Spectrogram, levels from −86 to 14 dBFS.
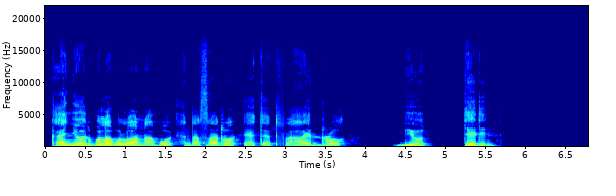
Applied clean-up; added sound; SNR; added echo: none; none; none; none.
